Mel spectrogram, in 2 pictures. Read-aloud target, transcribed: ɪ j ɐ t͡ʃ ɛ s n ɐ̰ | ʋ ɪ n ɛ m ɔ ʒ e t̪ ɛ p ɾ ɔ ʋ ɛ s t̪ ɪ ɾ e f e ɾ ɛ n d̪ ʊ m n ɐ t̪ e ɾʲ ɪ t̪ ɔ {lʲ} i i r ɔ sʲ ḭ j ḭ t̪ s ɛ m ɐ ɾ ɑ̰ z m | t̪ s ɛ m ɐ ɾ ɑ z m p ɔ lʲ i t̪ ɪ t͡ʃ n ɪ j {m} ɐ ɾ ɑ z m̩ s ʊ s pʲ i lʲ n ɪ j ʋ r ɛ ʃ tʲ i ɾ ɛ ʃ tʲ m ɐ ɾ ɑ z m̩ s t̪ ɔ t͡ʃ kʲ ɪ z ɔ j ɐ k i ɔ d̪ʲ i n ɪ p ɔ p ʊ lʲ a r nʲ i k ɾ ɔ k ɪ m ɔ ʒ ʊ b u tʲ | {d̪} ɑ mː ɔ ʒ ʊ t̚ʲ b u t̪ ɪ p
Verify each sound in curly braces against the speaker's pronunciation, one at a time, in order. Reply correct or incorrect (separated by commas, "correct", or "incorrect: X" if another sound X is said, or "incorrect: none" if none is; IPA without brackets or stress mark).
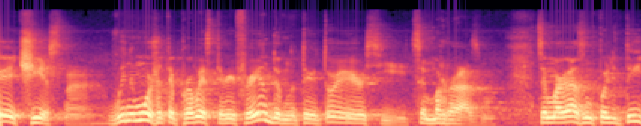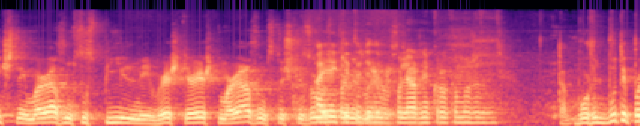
incorrect: ɾʲ, correct, incorrect: t̪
